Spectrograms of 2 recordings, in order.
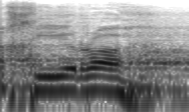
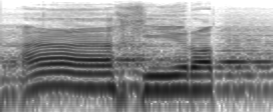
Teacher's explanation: Akhirah karena kita berhenti di sini maka ujungnya ada tak marbutoh kita baca dengan huruf ha. Akhirah, bukan akhirat tetapi akhirah.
